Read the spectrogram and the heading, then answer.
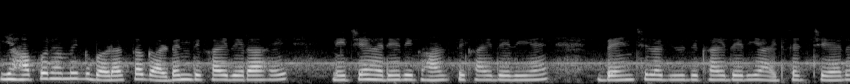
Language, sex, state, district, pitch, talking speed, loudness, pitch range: Hindi, female, Chhattisgarh, Bastar, 215 Hz, 210 wpm, -17 LUFS, 210-225 Hz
